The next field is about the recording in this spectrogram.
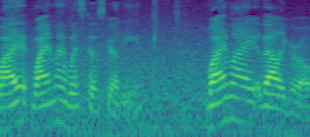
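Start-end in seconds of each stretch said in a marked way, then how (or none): none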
